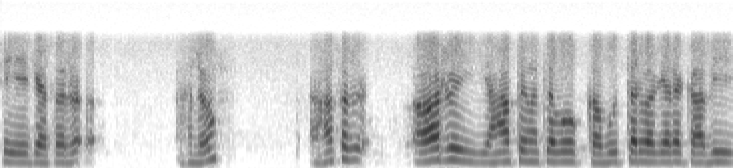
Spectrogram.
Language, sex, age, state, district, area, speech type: Hindi, male, 18-30, Bihar, Darbhanga, urban, conversation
